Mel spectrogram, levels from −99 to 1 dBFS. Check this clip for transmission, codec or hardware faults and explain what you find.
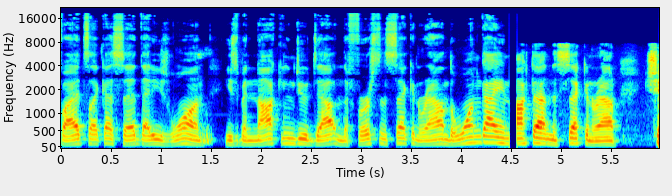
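One fault is present. Input switched to a poorer device, from 4.49 s to the end, just after "one guy he". After an 80 ms gap, nothing above 7.6 kHz remains, the level shifts about 5 dB, and a new noise floor appears roughly 45 dB down, likely because capture moved to a narrower-band microphone.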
